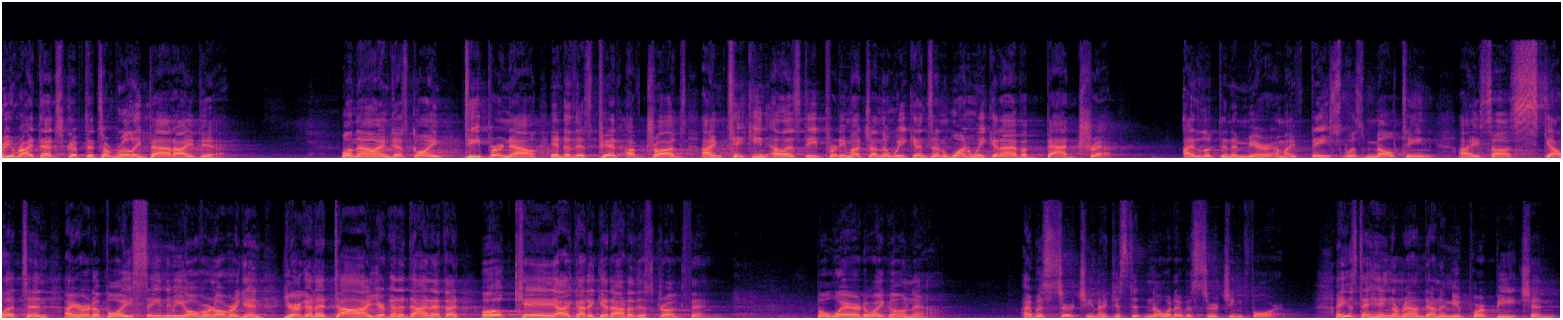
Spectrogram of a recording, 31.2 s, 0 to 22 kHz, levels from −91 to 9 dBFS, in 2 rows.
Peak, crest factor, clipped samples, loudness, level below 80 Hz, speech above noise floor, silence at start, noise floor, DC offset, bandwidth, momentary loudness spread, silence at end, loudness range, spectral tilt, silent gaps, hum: -6 dBFS; 14 dB; under 0.1%; -21 LUFS; -48 dBFS; 35 dB; 0 s; -55 dBFS; under 0.1%; 17 kHz; 7 LU; 0 s; 6 LU; -6 dB/octave; none; none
